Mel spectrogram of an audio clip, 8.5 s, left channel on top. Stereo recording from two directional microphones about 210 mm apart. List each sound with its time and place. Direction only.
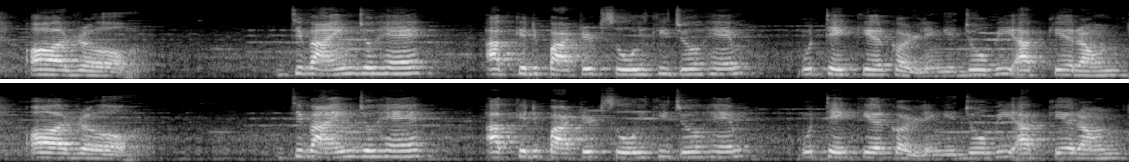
0.2 s a woman's voice: 40° left (ahead or behind)
2.1 s a woman's voice: 40° left (ahead or behind)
